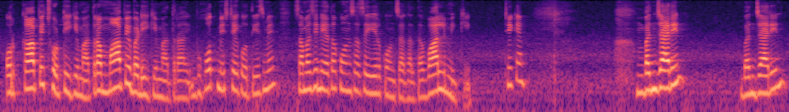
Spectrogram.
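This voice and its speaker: A woman teaching spelling at a middle pitch. She is patient and careful, spelling words out piece by piece and repeating what matters, in plain classroom talk mixed words. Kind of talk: spelling lesson for exam prep.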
